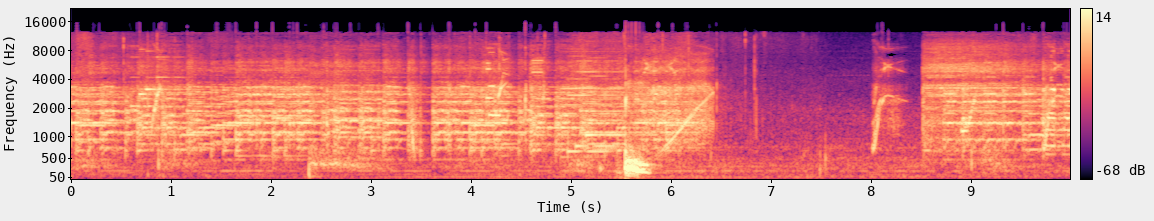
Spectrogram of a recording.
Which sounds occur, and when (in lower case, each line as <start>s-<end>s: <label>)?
0.0s-6.4s: video game sound
0.0s-6.4s: music
6.4s-8.5s: background noise
8.0s-9.9s: video game sound
8.5s-9.9s: music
